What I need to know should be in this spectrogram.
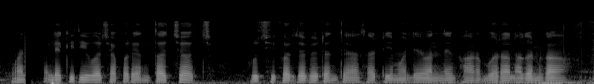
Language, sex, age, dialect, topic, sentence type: Marathi, male, 18-24, Varhadi, banking, question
